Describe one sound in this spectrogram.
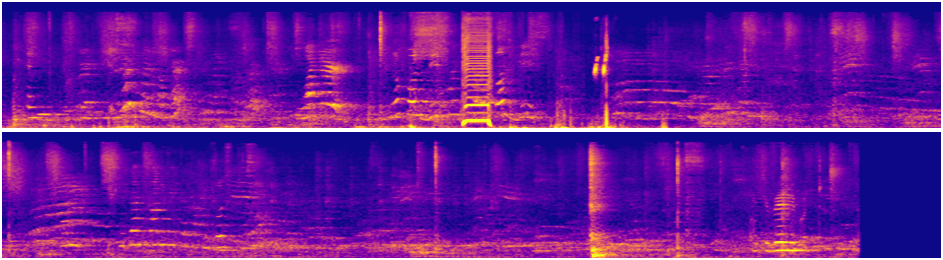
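Young children talk excitedly close by.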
